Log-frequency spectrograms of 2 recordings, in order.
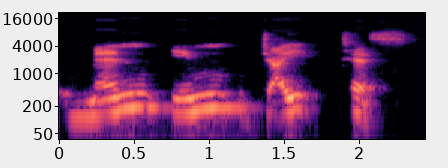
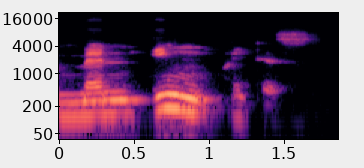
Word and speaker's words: meningitis: This is not meningitis. Meningitis. So it has in it ing, but it is not ing. We do not say it like ing. So it is more like meningitis.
